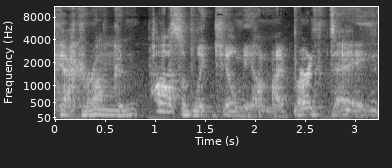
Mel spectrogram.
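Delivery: silly animated villain voice. Riffing on a villain's birthday, slipping into an early Vegeta voice. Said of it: "my brain went to early Vegeta".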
